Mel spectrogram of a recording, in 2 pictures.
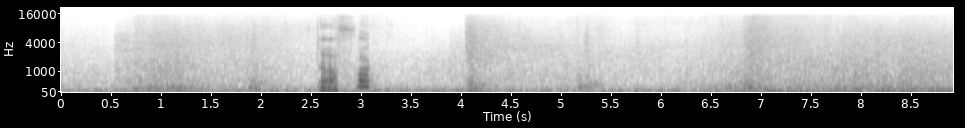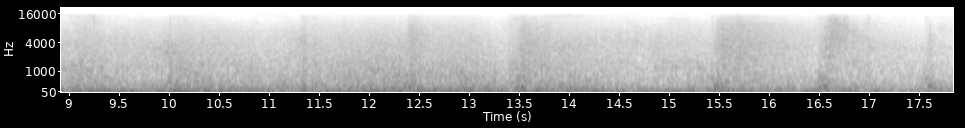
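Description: Magic blasts and impacts burst loudly in a game.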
